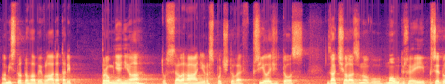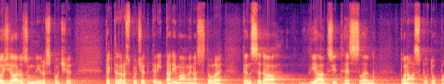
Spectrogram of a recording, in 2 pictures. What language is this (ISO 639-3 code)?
ces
